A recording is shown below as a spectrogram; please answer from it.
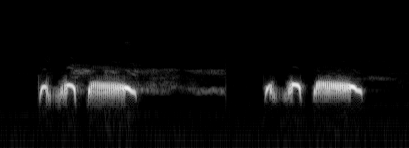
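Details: Spotted dove fight-provoking coo, two phrases in quick succession: paired short hoots, then a sustained coo trailing downward. Faint soft notes follow the first phrase.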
